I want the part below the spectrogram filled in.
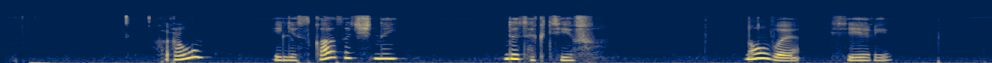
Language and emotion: Russian, sad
